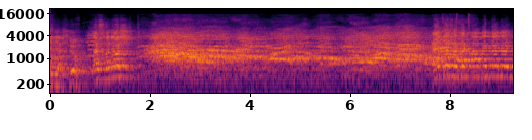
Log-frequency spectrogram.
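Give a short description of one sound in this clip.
A crowd of young children shout and chatter excitedly in a large echoing hall.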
